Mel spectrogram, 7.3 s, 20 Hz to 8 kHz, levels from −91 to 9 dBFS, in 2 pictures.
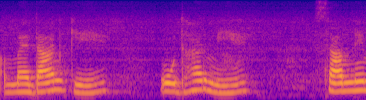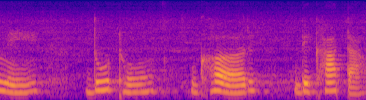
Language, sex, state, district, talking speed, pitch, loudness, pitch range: Bhojpuri, female, Uttar Pradesh, Ghazipur, 75 wpm, 205 Hz, -20 LUFS, 180-215 Hz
